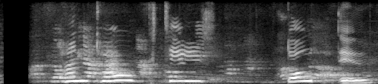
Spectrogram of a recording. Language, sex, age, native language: Icelandic, female, 9, Icelandic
